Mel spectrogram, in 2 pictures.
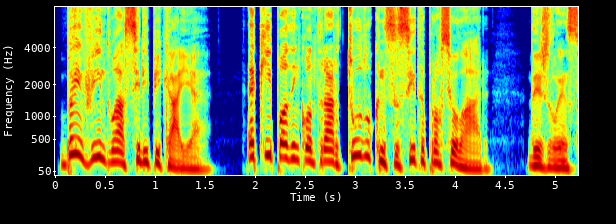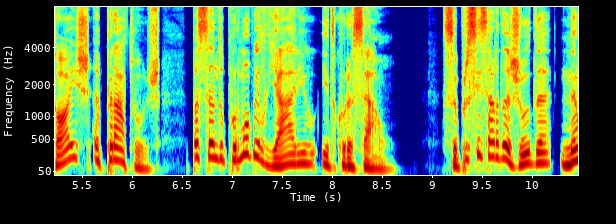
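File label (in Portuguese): comercial Portugal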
